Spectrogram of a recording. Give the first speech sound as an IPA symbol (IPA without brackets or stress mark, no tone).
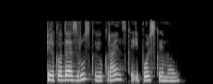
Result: pʲ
